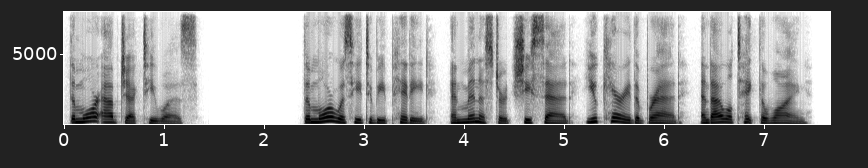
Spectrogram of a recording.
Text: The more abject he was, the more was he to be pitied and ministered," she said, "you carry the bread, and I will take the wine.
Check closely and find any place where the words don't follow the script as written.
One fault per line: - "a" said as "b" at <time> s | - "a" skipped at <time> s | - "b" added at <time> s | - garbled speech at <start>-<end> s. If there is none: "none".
none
